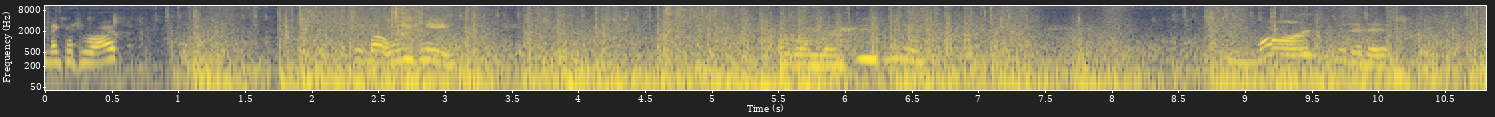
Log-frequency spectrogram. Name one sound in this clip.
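Gunfire and explosions from a game crackle loudly.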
